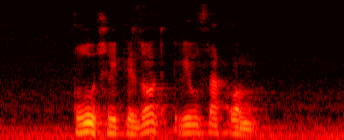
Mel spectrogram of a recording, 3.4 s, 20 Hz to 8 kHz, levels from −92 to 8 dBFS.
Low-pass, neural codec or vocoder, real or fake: 7.2 kHz; codec, 16 kHz in and 24 kHz out, 2.2 kbps, FireRedTTS-2 codec; fake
